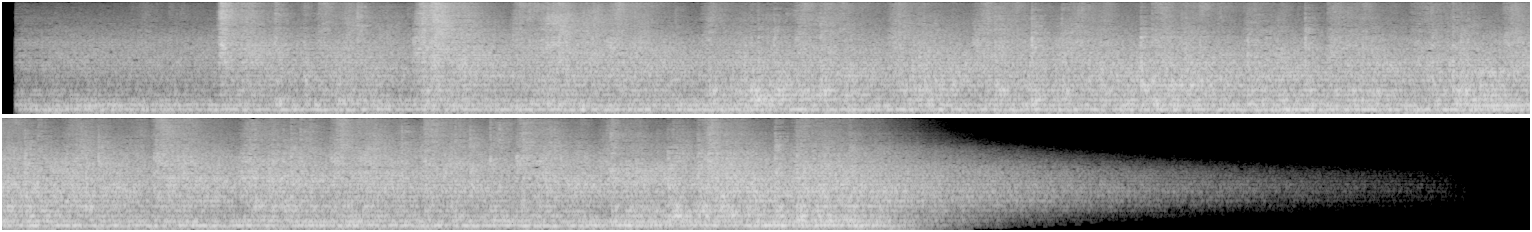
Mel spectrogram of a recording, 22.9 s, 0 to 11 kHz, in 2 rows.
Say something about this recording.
Radio Interference
I'm not really sure what i was going for, but it turned out to be this. I'd describe it as aliens trying to communicate with humans through radio or something. Original sound was me kicking snow off of a small bush. Recorded on my iPhone8. Edited in Audition.
data, bionic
